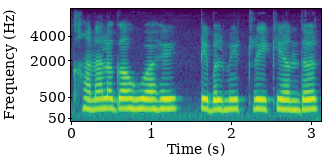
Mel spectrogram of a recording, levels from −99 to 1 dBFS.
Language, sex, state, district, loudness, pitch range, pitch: Hindi, female, Madhya Pradesh, Bhopal, -11 LUFS, 220-230 Hz, 225 Hz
